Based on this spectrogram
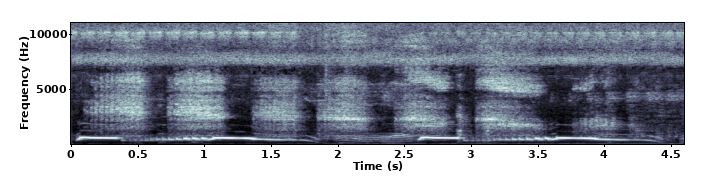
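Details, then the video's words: Barbary dove (puter) in active voice: two throaty, rolling coos, each led by a brief clear note and sloping downward, with rhythmic higher hissing bursts alongside. "SUARA BURUNG PUTER GACOR || BERSUARA MERDU"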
